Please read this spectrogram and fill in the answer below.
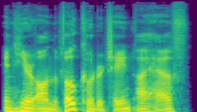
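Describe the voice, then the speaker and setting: A man's voice: lowish voice, brisk. A man presenting a music production tutorial in a casual, explanatory narration style.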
